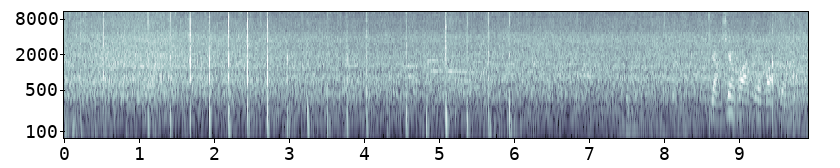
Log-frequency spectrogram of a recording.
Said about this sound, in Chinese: 现在，让我们用最热烈的掌声，恭请尊敬的卢台长为我们慈悲开示。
